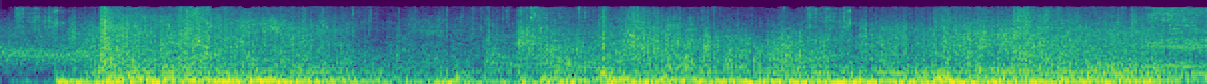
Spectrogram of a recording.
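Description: Cartoon battle sound effects mixed with music: a loud, deep booming rumble that kicks in sharply just after the start, with several sharp impacts landing over it as a giant robot is hit.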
